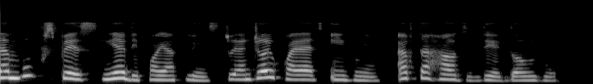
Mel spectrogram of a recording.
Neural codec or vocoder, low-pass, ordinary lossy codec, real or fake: codec, 16 kHz, 4 kbps, X-Codec, HuBERT features, trained on LibriSpeech; 7.2 kHz; none; fake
